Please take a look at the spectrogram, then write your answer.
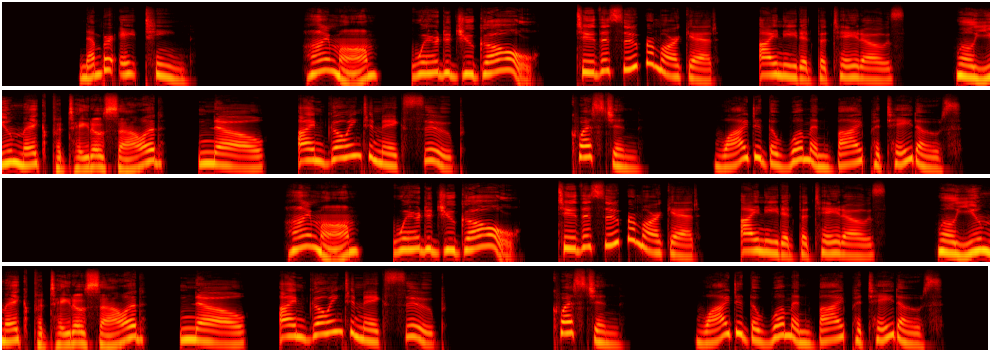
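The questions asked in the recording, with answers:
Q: Why did the woman buy potatoes?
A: To make soup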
